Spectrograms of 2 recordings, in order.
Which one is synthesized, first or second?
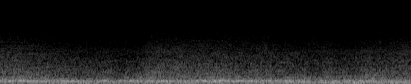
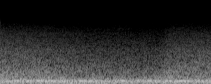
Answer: first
